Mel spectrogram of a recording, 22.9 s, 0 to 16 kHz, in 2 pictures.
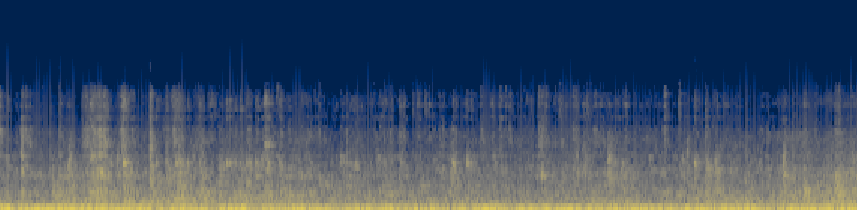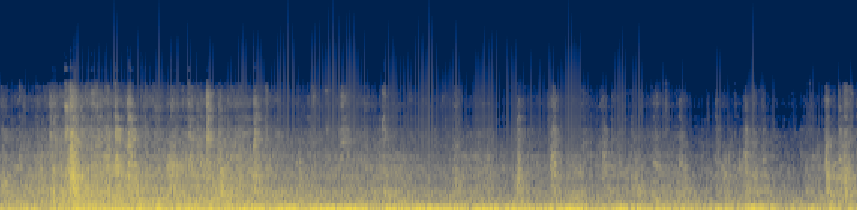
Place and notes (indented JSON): {
  "title": "Utena, Lithuania half abandoned building fence",
  "date": "2021-09-12 15:50:00",
  "description": "Industrial zone. Half abandoned warehouse. Metallic fence, contact microphones.",
  "latitude": "55.50",
  "longitude": "25.64",
  "altitude": "130",
  "timezone": "Europe/Vilnius"
}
